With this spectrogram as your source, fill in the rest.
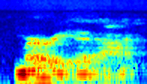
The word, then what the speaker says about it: Maury: Chat's confirming Maury County is pronounced like Murray. Just FYI. Murray, I said Murray, didn't I?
